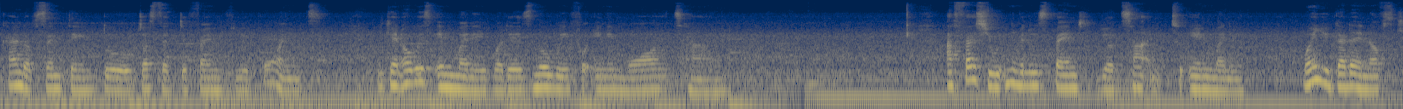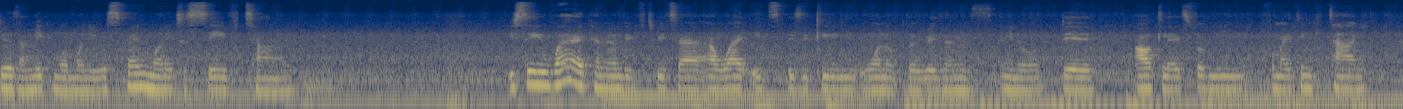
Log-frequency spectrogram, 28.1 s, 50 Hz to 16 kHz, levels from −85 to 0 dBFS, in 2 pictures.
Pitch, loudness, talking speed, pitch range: 135 Hz, -30 LUFS, 160 wpm, 115-145 Hz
